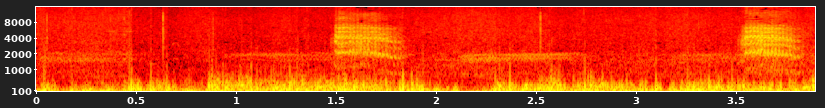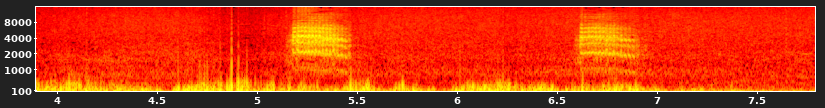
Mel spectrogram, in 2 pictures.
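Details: Spoonbill feeding at low tide on the Isle of Wight: several short harsh nasal calls spaced a second or two apart, with a few faint thin whistles from other birds over steady low rumbling wind or surf noise.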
